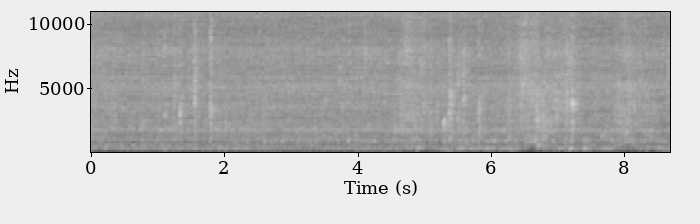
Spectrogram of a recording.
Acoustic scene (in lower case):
restroom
